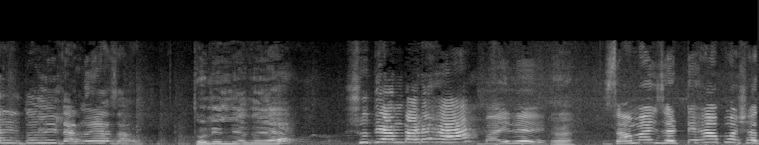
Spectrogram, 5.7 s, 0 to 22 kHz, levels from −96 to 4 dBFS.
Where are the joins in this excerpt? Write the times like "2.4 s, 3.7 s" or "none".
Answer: 3.6 s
